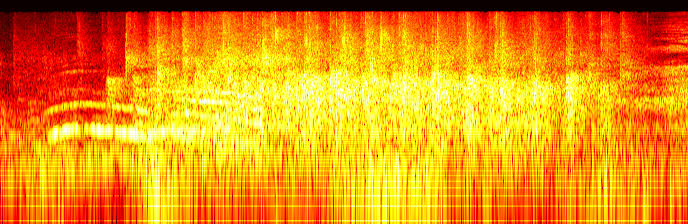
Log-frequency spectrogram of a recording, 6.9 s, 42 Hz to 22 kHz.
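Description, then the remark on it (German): An audience at the WDR5 10th anniversary celebration bursts into sustained applause welcoming health minister Ulla Schmidt, a dense crackle of many hands clapping that swells quickly and holds steady, with a few high whistles or cheers rising over it at the start. “Ja, ja, klatschen Sie ruhig.”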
